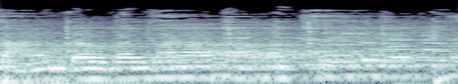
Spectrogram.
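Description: Hindu devotional music: a Shiva bhajan with a chant-like vocal over Indian instruments, playing steadily.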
